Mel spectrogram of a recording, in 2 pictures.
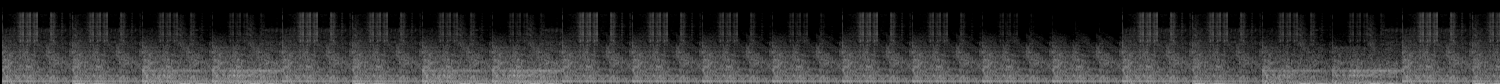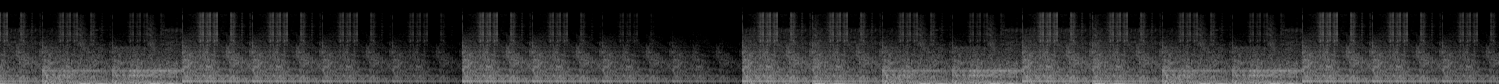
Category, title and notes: Music > Multiple instruments
Short Track #3627 (Industraumatic)
Noise, Soundtrack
